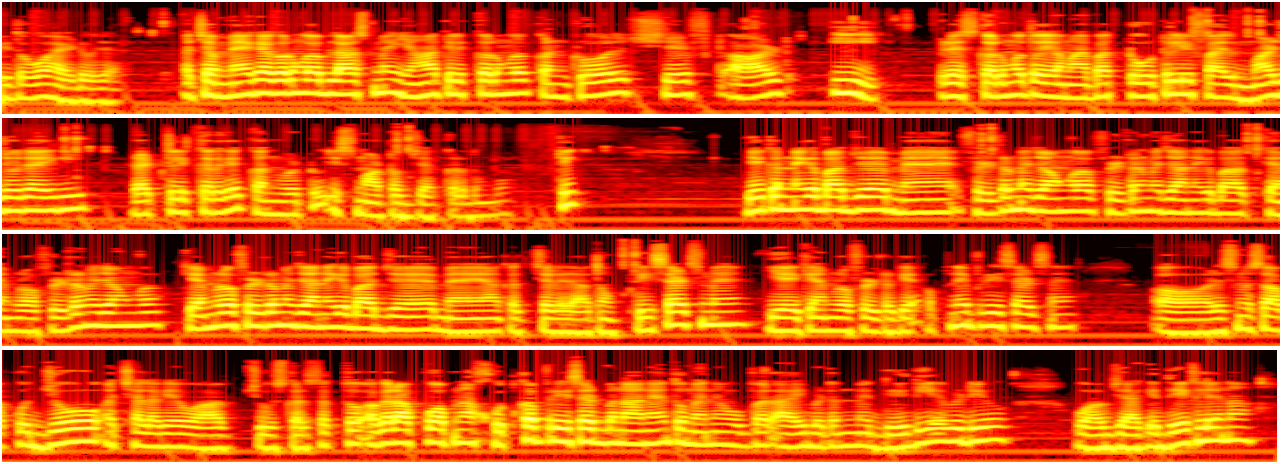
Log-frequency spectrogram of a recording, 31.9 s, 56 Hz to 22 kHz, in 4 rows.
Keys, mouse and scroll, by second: 1.0 click, 5.5 ctrl+alt+shift+e, 7.7 click, 8.7 right click, 10.7 click, 14.4 click, 20.1 click, 25.8-28.1 scroll down 1.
